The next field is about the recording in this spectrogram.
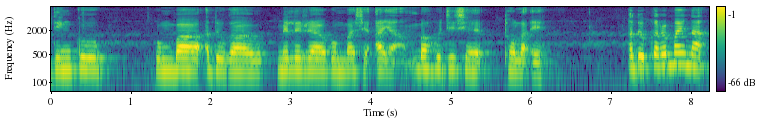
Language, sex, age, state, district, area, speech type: Manipuri, female, 45-60, Manipur, Senapati, rural, spontaneous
